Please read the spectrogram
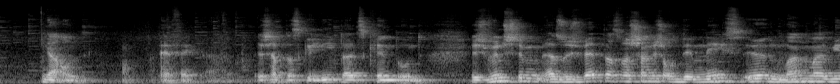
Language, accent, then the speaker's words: German; Kavala, East Macedonia and Thrace, Greece; now in Germany; Digga, bei uns in Kavala am Strand auch.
